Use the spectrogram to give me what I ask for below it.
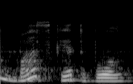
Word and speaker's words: баскетбол: рядка звертаємо увагу що в слові баскетбол ми пишемо T але так як після Ти йде дзвінкий бик ти уподібнюється до парного його дзвінкого д і будемо вимовляти баскетбол правильна відповідь рядочок в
